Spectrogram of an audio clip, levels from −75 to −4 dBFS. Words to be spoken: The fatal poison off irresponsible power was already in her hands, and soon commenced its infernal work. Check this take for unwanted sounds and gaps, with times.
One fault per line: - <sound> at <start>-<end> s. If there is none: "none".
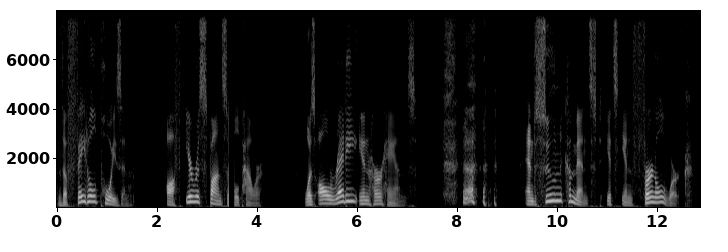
- dropout at 3.4-3.6 s
- laugh at 7.7-8.8 s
